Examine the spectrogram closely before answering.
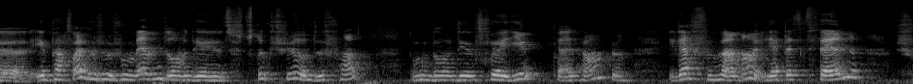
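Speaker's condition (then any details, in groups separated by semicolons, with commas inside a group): Multiple sclerosis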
